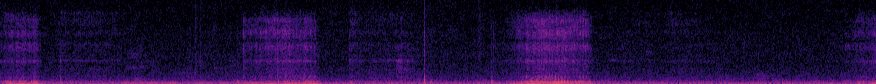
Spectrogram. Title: Moos snoring in his bench 😴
